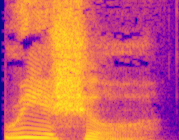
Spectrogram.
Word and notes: reassure: British English

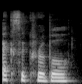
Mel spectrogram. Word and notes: execrable: American English

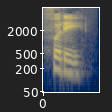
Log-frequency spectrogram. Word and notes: footy: American English

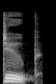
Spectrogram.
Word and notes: dupe: American English

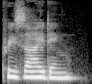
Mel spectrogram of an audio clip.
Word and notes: presiding: American English

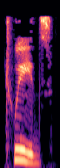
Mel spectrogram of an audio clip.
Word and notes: tweeds: British English

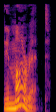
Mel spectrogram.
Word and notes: imaret: British English

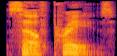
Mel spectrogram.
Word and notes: self-praise: British English

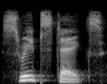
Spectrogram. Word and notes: sweepstakes: British English

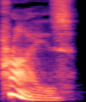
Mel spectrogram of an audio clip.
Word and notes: prise: British English

